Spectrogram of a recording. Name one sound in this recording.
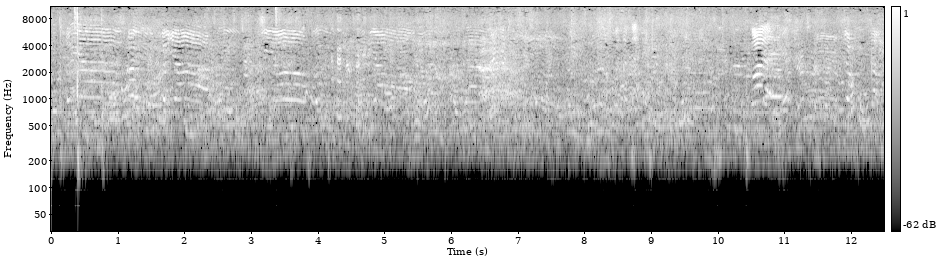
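Young children chatter and squeal nearby.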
